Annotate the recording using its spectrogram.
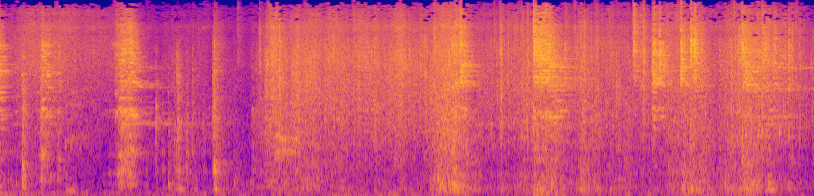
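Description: Stainless steel pot and colander insert clanking and clinking against a ceramic dish in a run of irregular clatters as they are handled and pushed into a plastic garbage bag, with the bag rustling.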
